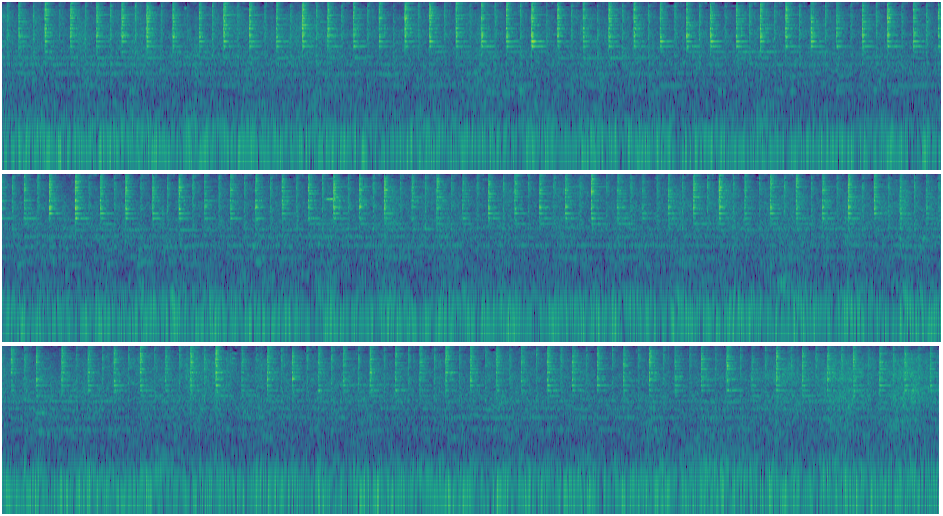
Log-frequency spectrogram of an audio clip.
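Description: Union Pacific freight train rolling through a grade crossing: a steady low rumble of wheels on rail. Over it the crossing's Safetran mechanical bell rings quickly and without a break.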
